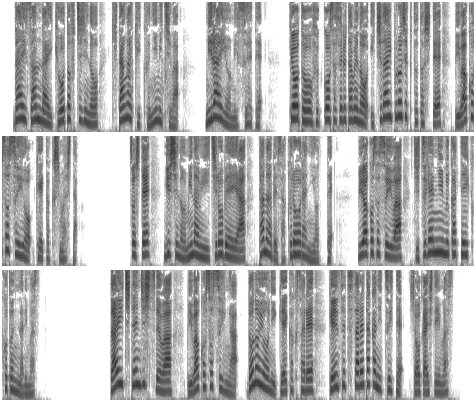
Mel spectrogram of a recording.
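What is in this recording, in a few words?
3rd exhibition room japanese; Voice guidance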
